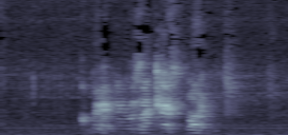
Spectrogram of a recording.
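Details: African grey parrot with an English accent, kept as a pet indoors, imitating its owner's speech: a short burst of rough, speech-like syllables with a nasal, meow-like quality, rising and falling over about a second.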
